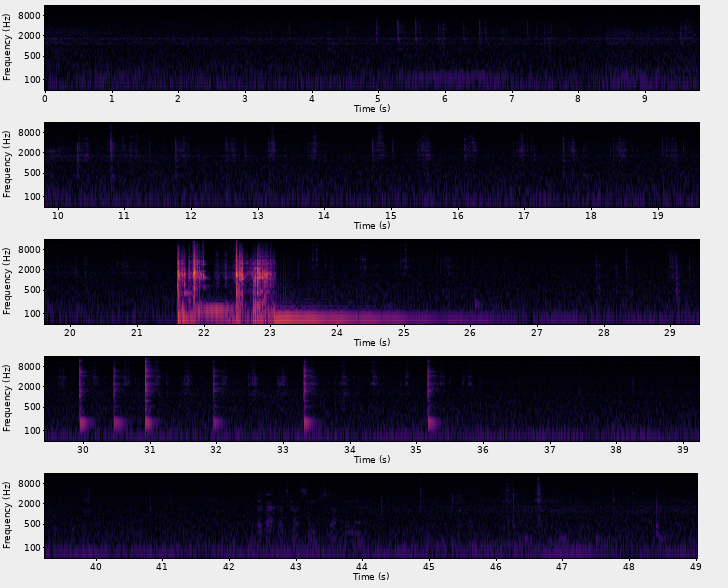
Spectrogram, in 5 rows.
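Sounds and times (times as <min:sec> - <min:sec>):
clatter with low ring: 0:21.6 - 0:25.8.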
